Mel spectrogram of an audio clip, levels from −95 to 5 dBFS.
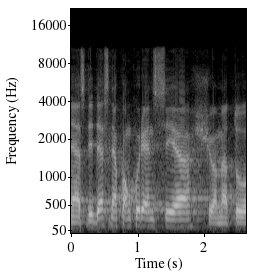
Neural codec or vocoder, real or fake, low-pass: none; real; 10.8 kHz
